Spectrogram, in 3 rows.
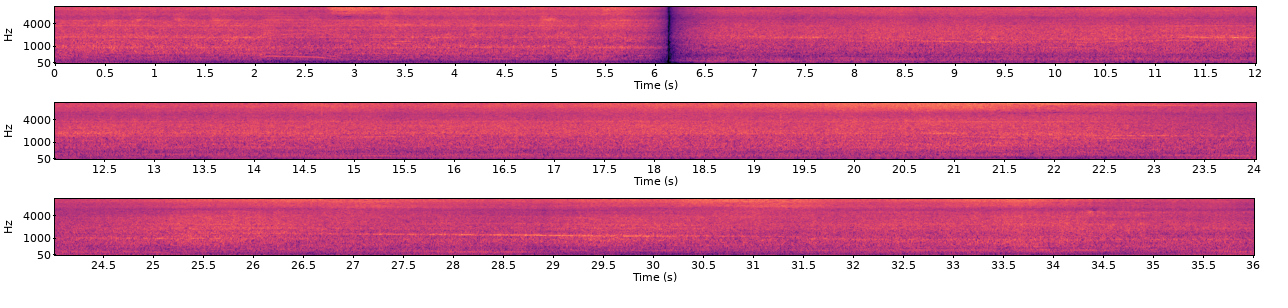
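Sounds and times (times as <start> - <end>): trains rumbling and humming: 0.0 - 36.0
faint wavering wheel squeals: 7.3 - 13.4, 20.3 - 32.8.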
